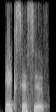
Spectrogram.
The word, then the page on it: excessive: Indian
